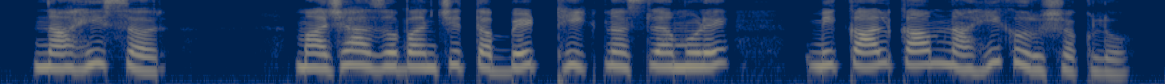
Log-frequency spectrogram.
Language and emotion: Marathi, sad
